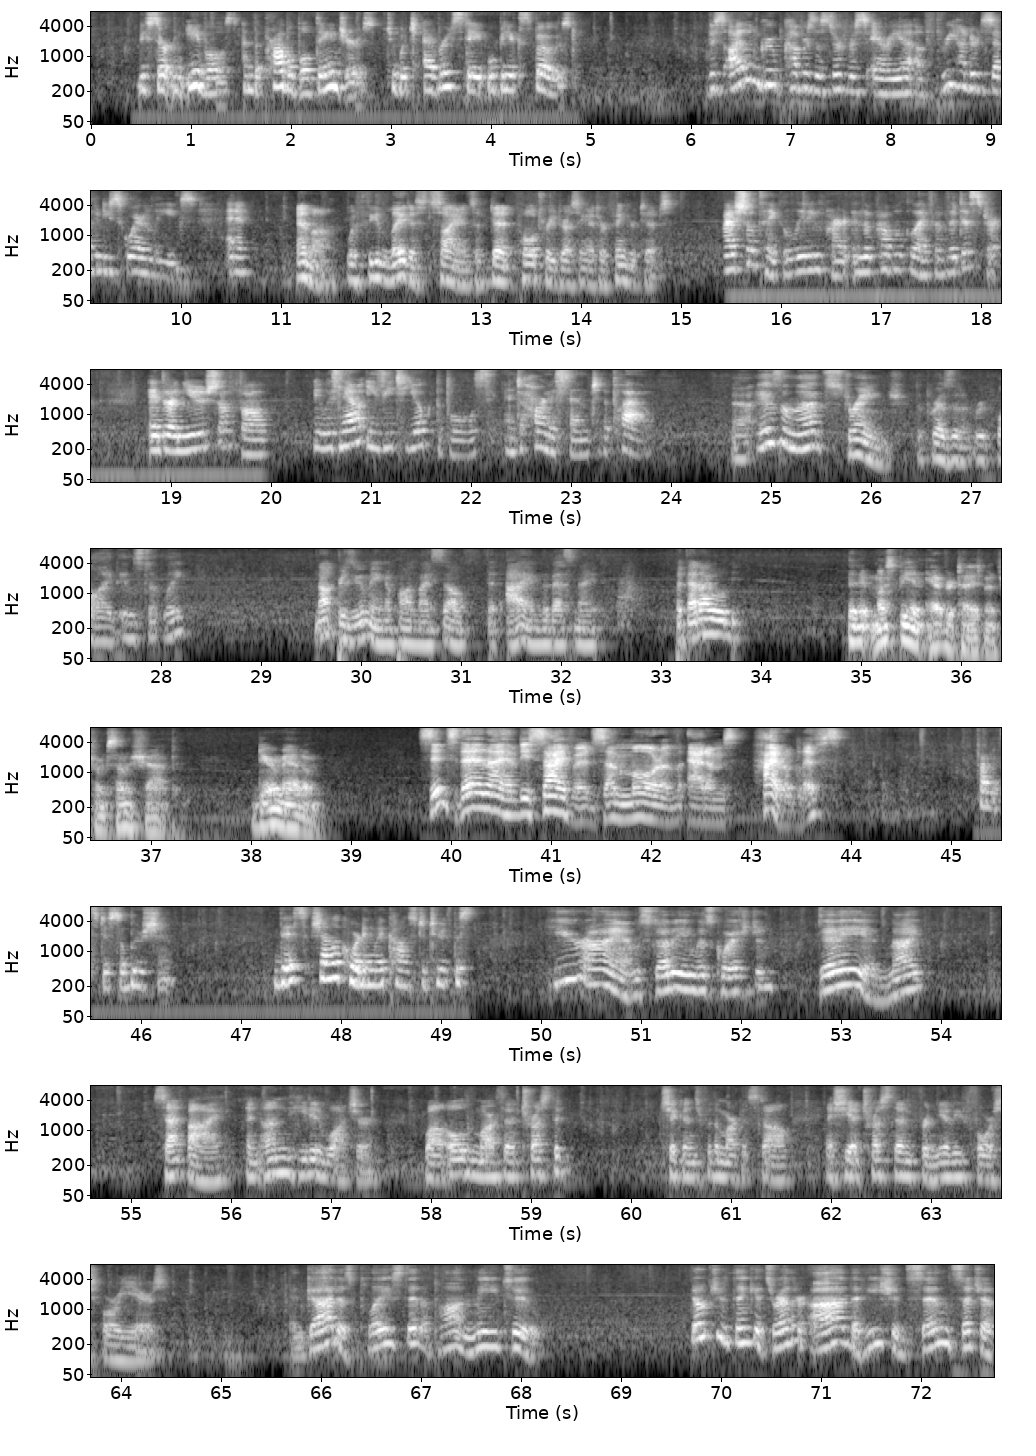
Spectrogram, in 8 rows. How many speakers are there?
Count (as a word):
nine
